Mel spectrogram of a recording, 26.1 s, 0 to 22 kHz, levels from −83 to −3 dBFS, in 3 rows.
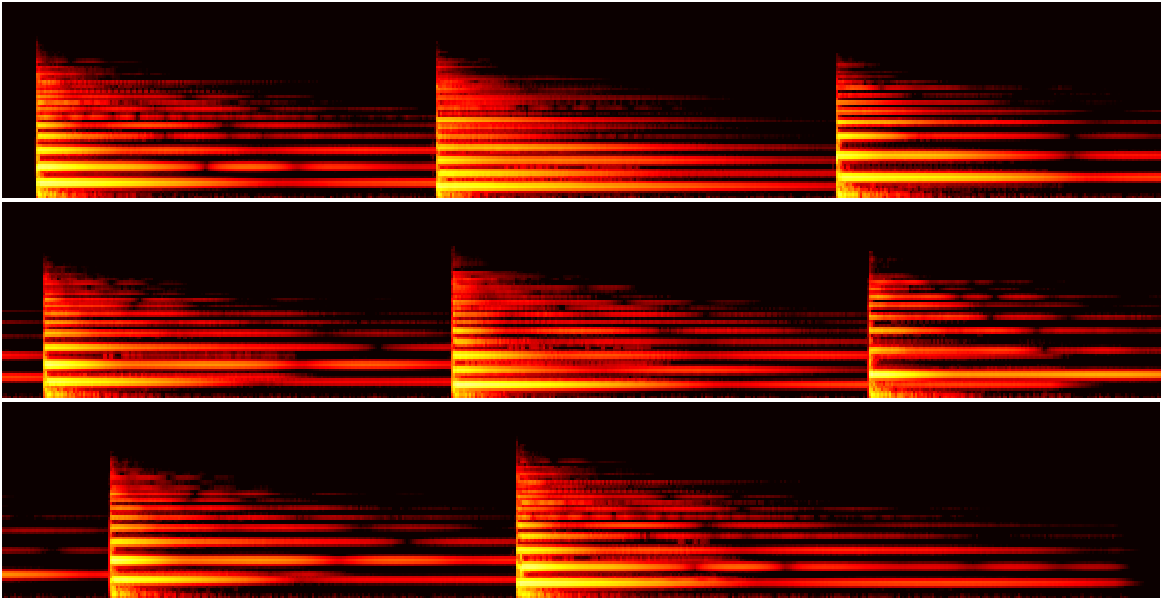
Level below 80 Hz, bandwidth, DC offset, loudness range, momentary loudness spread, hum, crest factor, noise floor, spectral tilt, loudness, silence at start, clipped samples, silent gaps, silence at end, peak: -50 dBFS; 6.6 kHz; under 0.1%; 5 LU; 26 LU; none; 22 dB; -63 dBFS; -7.5 dB/octave; -23 LUFS; 0.25 s; under 0.1%; none; 1.7 s; -4 dBFS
